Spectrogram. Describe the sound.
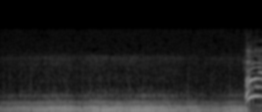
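A car engine drones steadily during a police chase. It holds a continuous mid-pitched tone at an even, fairly loud level for nearly the whole clip.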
